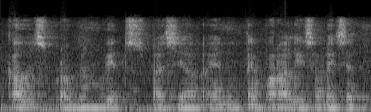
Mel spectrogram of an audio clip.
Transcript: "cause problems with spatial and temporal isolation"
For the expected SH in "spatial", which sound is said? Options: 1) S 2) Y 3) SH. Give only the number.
1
